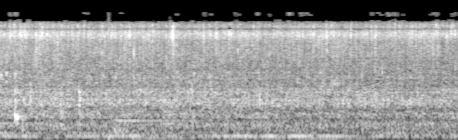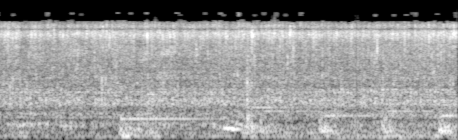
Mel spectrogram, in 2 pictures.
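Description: Chicken and potatoes in a thick soy-sauce glaze sizzling steadily in a wok.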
